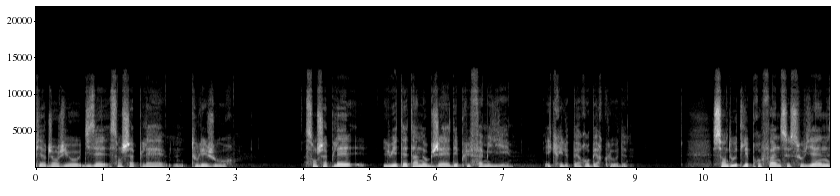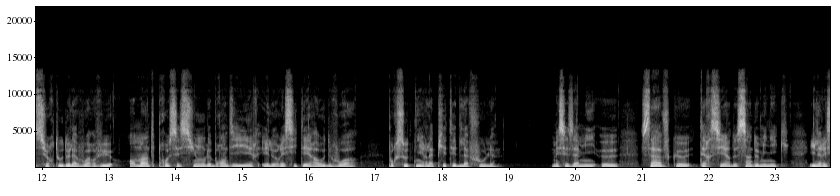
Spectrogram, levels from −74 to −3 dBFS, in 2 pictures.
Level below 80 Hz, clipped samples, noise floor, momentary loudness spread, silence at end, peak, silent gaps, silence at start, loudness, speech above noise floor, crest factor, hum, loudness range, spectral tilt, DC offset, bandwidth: -48 dBFS; under 0.1%; -68 dBFS; 14 LU; 0 s; 0 dBFS; none; 0 s; -21 LUFS; 46 dB; 22 dB; none; 5 LU; -4 dB/octave; under 0.1%; 13.5 kHz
